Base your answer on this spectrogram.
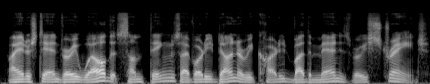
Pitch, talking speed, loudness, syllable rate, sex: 120 Hz, 265 wpm, -18 LUFS, 7.0 syllables/s, male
